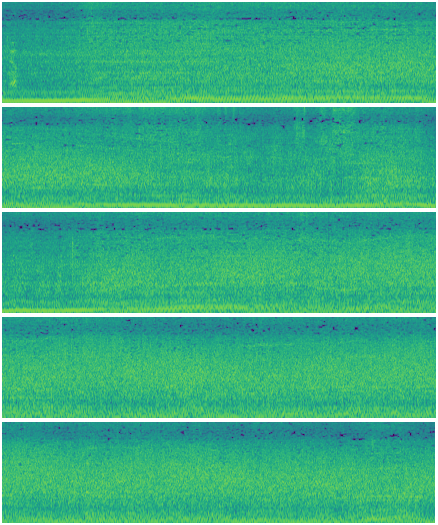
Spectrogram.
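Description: Side-by-side utility vehicle's engine running under way, its pitch rising and falling with the throttle, over a steady hiss.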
